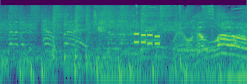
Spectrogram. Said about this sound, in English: Dial the phone.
